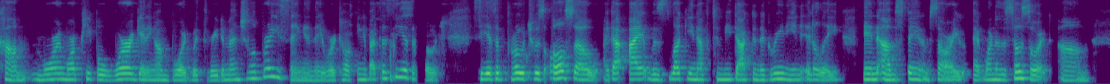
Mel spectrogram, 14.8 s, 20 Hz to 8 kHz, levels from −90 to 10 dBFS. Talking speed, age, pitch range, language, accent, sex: 190 wpm, 50-69, 180-205 Hz, English, American, female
